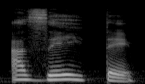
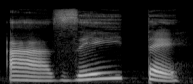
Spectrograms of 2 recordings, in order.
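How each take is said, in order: First: Said in the usual way. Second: AZEITE drawn out slowly as a, zei, te; syllable by syllable. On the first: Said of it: "formando a palavra". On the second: Shown as a demonstration. Teacher completing the word with syllable té, slowly syllable by syllable. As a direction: sound out AZEITE one syllable at a time. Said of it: "Iremos utilizar a sílaba té".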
